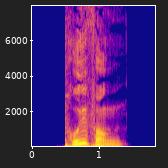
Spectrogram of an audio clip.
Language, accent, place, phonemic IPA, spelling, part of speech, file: German, Germany, Berlin, /ˈpʁyːfʊŋ/, Prüfung, noun, De-Prüfung.ogg
- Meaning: 1. an official test or examination on a subject 2. check, examination, inspection, verification, audit, validation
